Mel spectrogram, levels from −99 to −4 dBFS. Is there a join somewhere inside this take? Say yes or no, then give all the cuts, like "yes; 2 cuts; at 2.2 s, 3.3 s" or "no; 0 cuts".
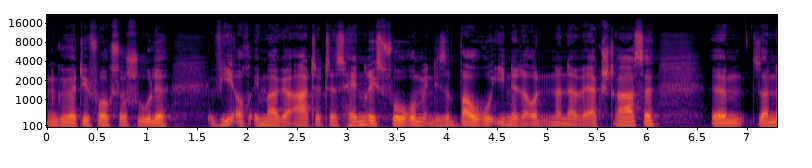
yes; 1 cut; at 1.6 s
